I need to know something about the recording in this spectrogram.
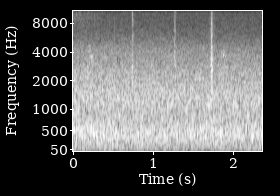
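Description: A spinning reel clicking a few times during a cast, the sharpest click near the end, over a steady outdoor hiss.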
